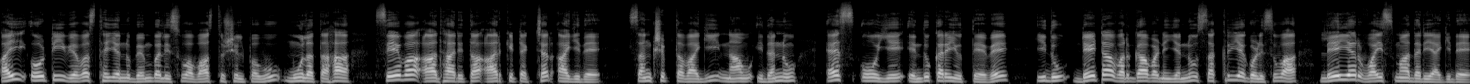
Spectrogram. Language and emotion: Kannada, neutral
